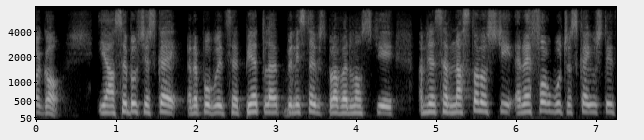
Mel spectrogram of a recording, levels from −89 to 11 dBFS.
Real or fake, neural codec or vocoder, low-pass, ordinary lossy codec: fake; codec, 16 kHz, 0.5 kbps, X-Codec, WavLM features, trained on Multilingual LibriSpeech; 7.2 kHz; none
